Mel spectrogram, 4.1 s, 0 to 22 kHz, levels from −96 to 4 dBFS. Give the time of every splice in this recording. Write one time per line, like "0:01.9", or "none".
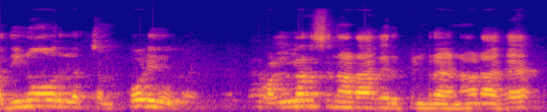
0:02.0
